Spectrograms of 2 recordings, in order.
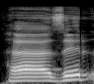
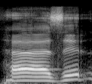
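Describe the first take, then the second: No difference in how they are said.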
